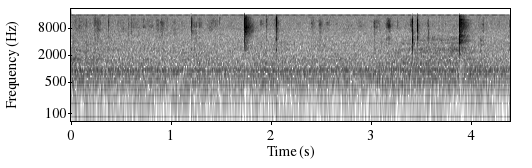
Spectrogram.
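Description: Hard plastic parts of a Bakugan toy clicking as they are folded and pressed shut into its ball form: a few sharp, separate clicks over a faint steady hum.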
